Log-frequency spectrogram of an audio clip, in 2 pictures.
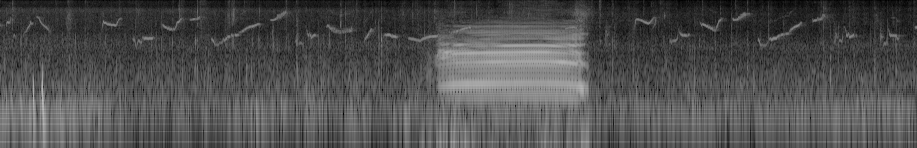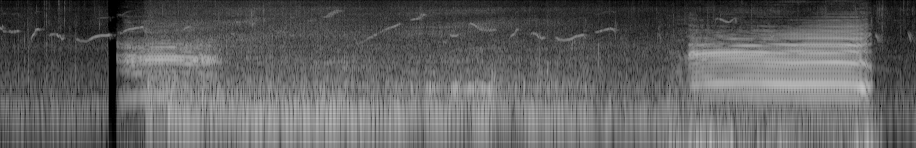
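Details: In the morning, tame cows being herded run toward green pasture, giving long, loud moos, each a deep harmonic drone, with small birds chirping behind.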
